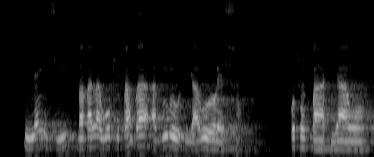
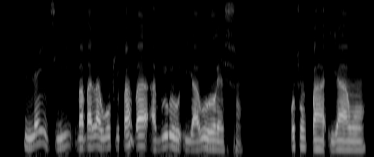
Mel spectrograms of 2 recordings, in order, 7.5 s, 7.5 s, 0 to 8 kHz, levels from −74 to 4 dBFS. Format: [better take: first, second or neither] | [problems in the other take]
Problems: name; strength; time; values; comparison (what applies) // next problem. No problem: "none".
second | room echo; dies away in 1.3 s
